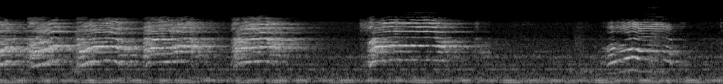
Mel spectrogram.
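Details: Yellow-crested cockatoo calling loudly in harsh, raspy screeches, each about half a second to a second long, in bursts separated by short pauses, with a faint steady hum behind.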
